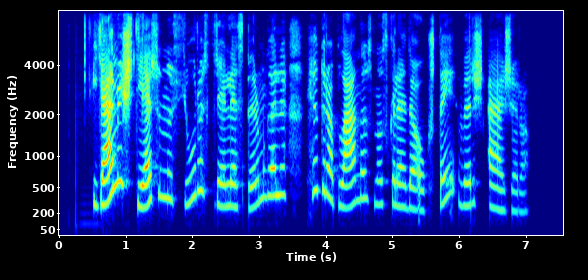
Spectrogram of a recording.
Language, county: Lithuanian, Klaipėda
